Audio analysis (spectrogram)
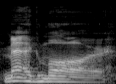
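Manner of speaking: ordinary delivery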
